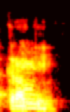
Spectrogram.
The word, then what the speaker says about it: Kroenke: I know Gio and yourself, mostly Gio, has been crying for how do you say it? Kroenke, no? Is that, I don't know how you say his name. – Yeah, Kroenke.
